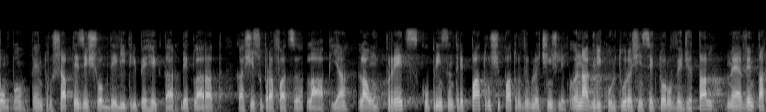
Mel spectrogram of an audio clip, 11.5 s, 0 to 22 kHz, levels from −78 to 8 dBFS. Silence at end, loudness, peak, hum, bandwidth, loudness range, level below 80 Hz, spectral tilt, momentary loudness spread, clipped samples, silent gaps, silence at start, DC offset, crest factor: 0 s; -22 LUFS; 0 dBFS; none; 7.8 kHz; 1 LU; -52 dBFS; -5 dB/octave; 6 LU; under 0.1%; none; 0 s; under 0.1%; 22 dB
